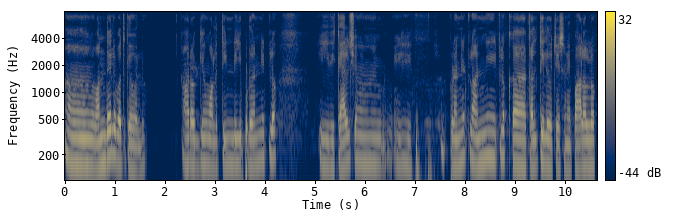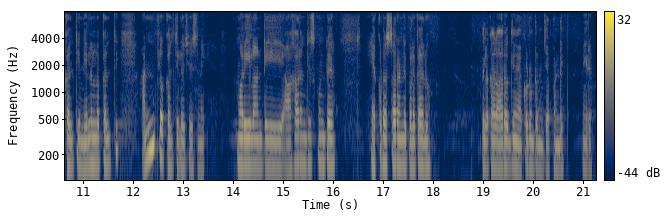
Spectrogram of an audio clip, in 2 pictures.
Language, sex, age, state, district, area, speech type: Telugu, male, 18-30, Andhra Pradesh, Nellore, urban, spontaneous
